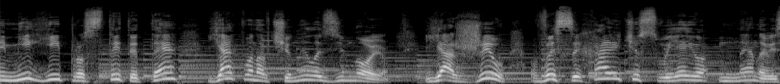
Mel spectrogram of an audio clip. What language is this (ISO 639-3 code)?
ukr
